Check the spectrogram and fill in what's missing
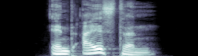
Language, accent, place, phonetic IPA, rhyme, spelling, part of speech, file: German, Germany, Berlin, [ɛntˈʔaɪ̯stn̩], -aɪ̯stn̩, enteisten, adjective / verb, De-enteisten.ogg
- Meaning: inflection of enteisen: 1. first/third-person plural preterite 2. first/third-person plural subjunctive II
